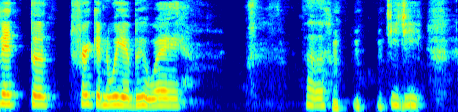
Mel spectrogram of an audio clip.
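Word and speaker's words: Jiji: How did you spell that? J-I-J-I. Gigi.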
